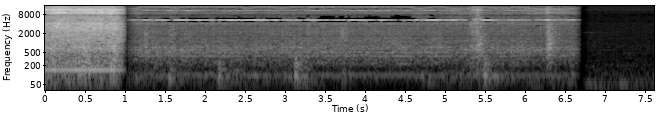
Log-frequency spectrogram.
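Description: Foam padding tears as hands rip a seat cover apart.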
